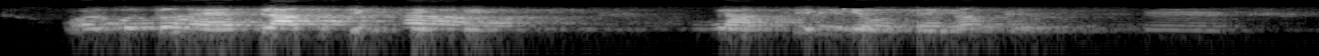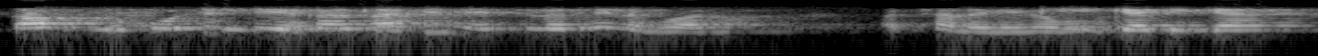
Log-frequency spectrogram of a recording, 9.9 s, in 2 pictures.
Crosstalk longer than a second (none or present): present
